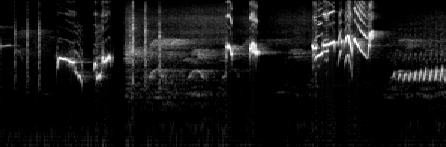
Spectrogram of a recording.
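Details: White-rumped shama, an actively singing bird, calling a rival in a lure recording: short loud whistled phrases that slide and bend, separated by brief gaps, ending in a fast buzzy rattle of repeated notes.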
